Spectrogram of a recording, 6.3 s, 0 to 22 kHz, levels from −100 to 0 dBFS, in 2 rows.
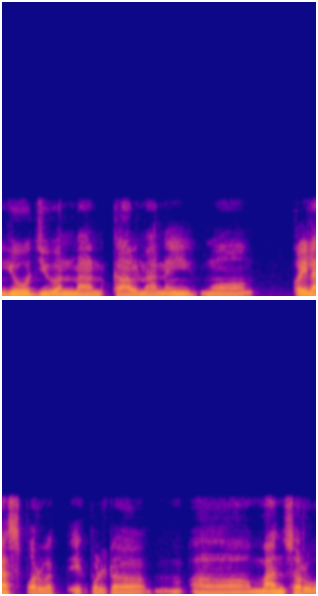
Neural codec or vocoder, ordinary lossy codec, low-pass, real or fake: none; none; 7.2 kHz; real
